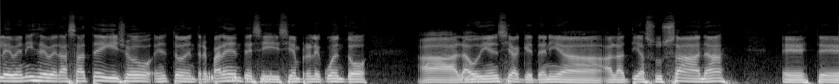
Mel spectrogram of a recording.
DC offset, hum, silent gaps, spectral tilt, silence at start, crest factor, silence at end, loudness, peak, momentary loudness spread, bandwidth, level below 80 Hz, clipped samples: under 0.1%; none; none; -8.5 dB/octave; 0 s; 12 dB; 0 s; -14 LUFS; -2 dBFS; 4 LU; 8 kHz; -34 dBFS; under 0.1%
